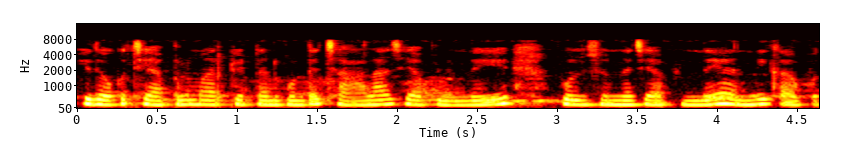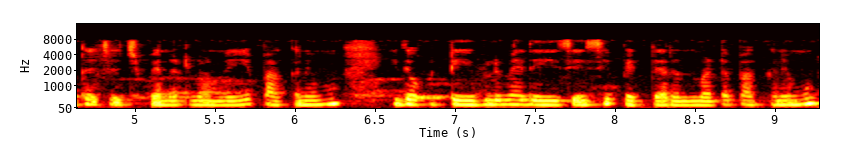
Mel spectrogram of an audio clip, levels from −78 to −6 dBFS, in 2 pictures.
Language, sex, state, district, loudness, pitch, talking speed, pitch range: Telugu, female, Andhra Pradesh, Krishna, -20 LUFS, 190 Hz, 155 wpm, 180-205 Hz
